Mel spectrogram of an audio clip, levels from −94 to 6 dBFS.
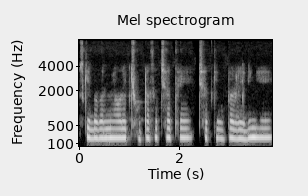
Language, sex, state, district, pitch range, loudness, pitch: Hindi, female, Uttar Pradesh, Ghazipur, 210-220 Hz, -16 LUFS, 215 Hz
